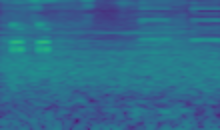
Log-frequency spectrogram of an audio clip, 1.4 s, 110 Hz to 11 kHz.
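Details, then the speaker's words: Volantex 500mm P-51D RC plane on its maiden flight, in the air: two quick high beeps, then fainter high tones over a low hum. This is the low-battery alarm sounding, so the plane is brought in to land. "I think that's my battery's low alarm. So let's bring her in here."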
